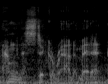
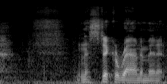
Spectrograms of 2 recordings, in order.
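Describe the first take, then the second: First: A soft secretive whisper; hushed whisper, much softer; whispered aside. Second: Said in the usual way. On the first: Acted. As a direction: whisper it under your breath. Repeats line, second whispered.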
